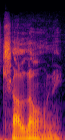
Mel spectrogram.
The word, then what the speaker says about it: Ciarlone: I guess in English it would be Carlo. Charone. Charalone. Italian, it's chaloney.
